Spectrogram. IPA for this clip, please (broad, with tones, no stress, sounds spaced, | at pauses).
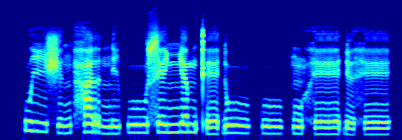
kʷ iː˦˨ ʃ ɪ˨˦ ŋ h a˦ r n i˨ p uː˦ s e˦ ɲ ɛ˦ m kʼ e˨ ɗ uː˦˨ k uː˨ kʷ ũ˨ h eː˨ ɗ ɪ˨ h eː˦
